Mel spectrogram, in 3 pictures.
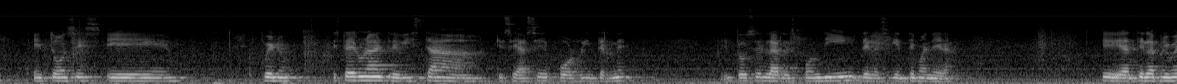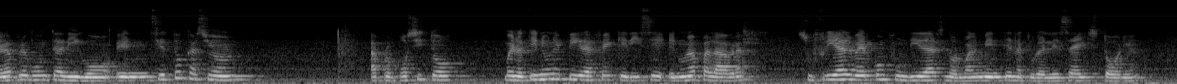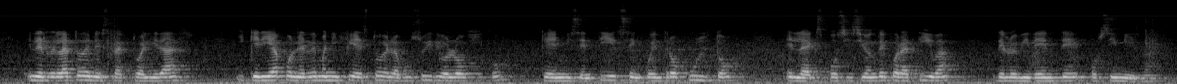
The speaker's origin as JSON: {"language": "Spanish", "town": "Manuel Benavides", "region": "Chihuahua", "country": "Mexico", "tie": "born there", "said": "nací en Manuel Benavides, un pueblo al este del estado de Chihuahua, ubicado río de por medio frente a Lajitas, Texas"}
